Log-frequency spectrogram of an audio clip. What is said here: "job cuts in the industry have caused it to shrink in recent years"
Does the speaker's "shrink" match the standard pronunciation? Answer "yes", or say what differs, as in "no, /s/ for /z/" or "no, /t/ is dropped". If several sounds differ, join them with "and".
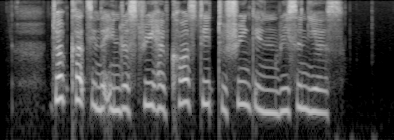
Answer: yes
